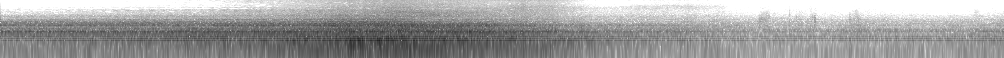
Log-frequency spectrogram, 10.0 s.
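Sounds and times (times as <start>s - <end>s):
train passing: 0.0s - 7.5s.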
